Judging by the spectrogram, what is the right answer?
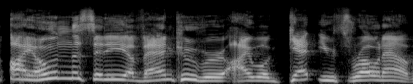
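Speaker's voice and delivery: high, hammed-up blustering threat; mock threat. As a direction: act out a self-important ultimatum. Acts out a viewer's threat.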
